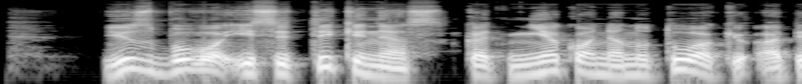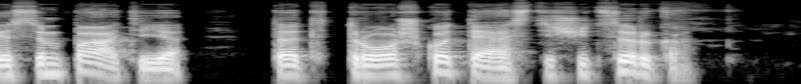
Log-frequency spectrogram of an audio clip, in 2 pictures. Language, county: Lithuanian, Vilnius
